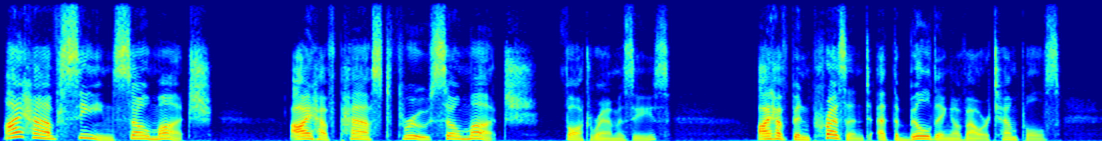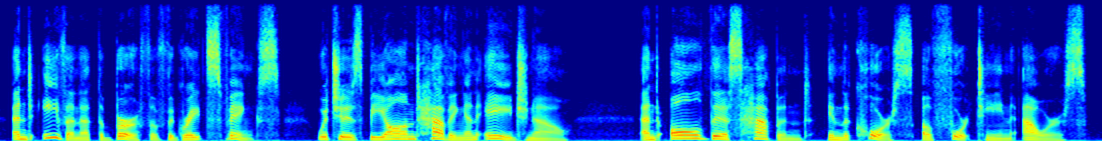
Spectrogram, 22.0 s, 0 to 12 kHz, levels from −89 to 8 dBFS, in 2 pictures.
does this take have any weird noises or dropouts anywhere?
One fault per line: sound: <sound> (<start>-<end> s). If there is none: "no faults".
no faults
